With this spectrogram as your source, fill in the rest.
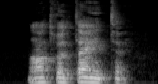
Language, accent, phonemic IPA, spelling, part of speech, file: French, Canada, /ɑ̃.tʁə.tɛ̃t/, entretîntes, verb, LL-Q150 (fra)-entretîntes.wav
- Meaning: second-person plural past historic of entretenir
